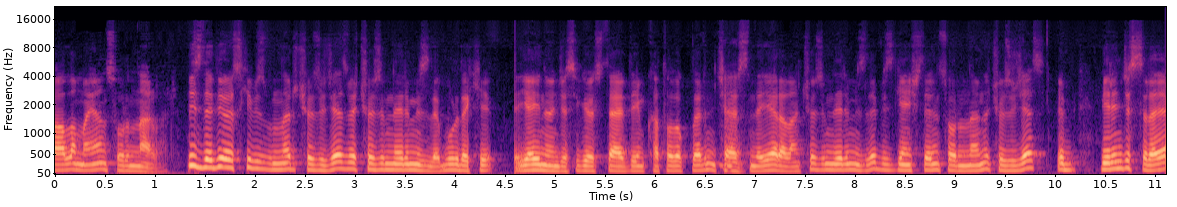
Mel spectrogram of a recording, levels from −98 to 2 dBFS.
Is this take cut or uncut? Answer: uncut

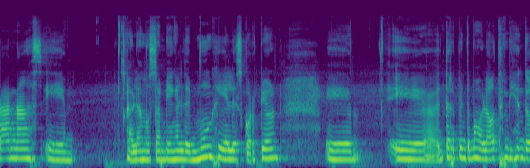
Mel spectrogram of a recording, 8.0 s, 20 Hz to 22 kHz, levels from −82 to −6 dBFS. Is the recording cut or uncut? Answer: uncut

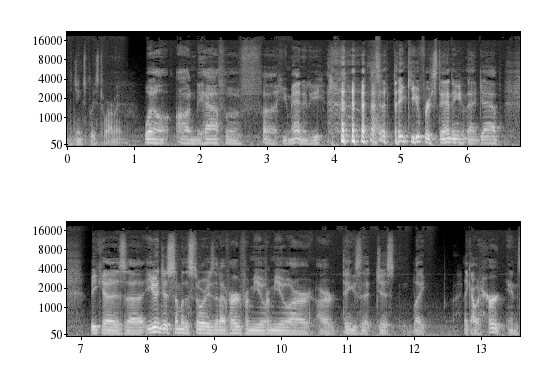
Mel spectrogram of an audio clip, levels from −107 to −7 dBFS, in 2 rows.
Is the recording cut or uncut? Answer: cut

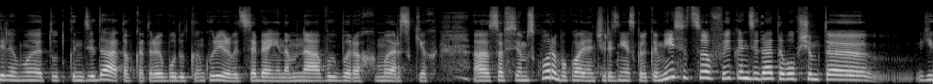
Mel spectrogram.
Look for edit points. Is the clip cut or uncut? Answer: uncut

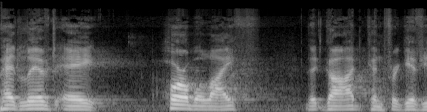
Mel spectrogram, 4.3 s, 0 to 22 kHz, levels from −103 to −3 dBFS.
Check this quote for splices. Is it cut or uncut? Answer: uncut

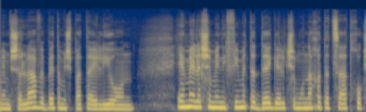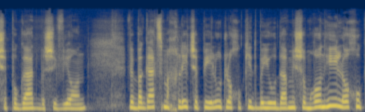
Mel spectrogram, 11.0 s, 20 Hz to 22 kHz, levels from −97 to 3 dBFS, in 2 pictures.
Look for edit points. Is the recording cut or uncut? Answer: uncut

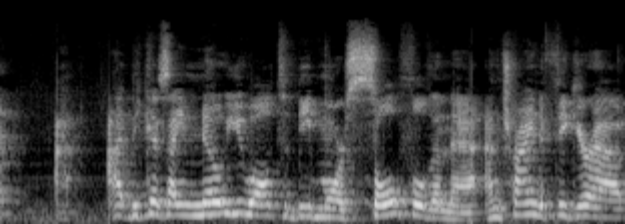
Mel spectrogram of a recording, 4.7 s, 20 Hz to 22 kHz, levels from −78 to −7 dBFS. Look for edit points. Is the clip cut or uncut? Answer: cut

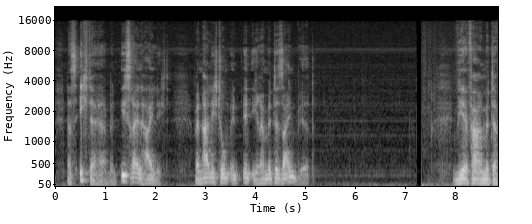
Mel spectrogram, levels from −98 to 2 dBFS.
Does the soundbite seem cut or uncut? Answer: cut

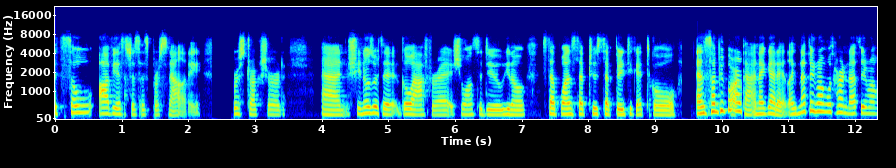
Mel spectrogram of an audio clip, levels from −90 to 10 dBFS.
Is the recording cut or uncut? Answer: cut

